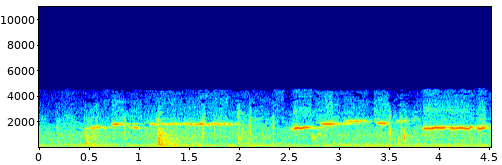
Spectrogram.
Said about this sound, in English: That's a pretty tune you're whistling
